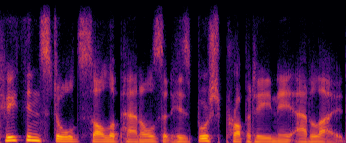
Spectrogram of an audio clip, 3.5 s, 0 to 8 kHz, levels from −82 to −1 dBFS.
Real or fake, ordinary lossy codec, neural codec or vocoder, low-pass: fake; Opus, 16 kbps; codec, 16 kHz, about 1 kbps, DyCAST, with the encoder's durations; 7.2 kHz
